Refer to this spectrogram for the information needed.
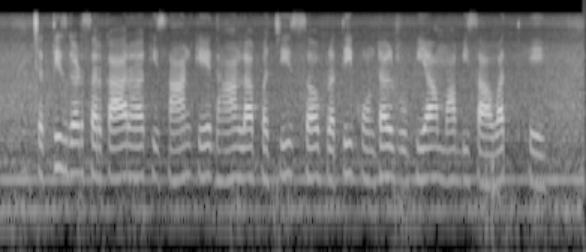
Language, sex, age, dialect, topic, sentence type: Chhattisgarhi, female, 18-24, Central, banking, statement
